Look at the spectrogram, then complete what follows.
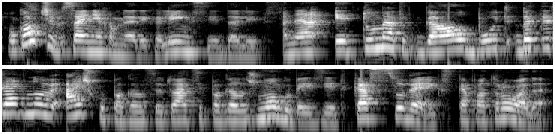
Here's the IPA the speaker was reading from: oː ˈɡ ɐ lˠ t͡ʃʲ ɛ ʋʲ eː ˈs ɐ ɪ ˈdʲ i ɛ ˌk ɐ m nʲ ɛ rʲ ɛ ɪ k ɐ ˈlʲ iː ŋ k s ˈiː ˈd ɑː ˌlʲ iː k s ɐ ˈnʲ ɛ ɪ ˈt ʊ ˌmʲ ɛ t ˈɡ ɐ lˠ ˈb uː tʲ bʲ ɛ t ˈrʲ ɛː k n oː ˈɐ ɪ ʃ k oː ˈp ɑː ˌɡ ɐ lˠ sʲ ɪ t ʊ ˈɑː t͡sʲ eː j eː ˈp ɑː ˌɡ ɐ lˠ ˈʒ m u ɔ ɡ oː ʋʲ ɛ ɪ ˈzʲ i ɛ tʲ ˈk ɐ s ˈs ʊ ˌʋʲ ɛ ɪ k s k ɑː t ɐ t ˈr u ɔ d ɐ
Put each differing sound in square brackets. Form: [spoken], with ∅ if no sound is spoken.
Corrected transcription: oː ˈɡ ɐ lˠ t͡ʃʲ ɛ ʋʲ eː ˈs ɐ ɪ [ˈnʲ] i ɛ ˌk ɐ m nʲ ɛ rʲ ɛ ɪ k ɐ ˈlʲ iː ŋ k s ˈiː ˈd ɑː ˌlʲ iː k s ɐ ˈnʲ ɛ ɪ ˈt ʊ ˌmʲ ɛ t ˈɡ ɐ lˠ ˈb uː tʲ bʲ ɛ t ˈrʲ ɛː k n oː ˈɐ ɪ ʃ k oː ˈp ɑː ˌɡ ɐ lˠ sʲ ɪ t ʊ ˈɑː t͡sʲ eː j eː ˈp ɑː ˌɡ ɐ lˠ ˈʒ m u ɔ ɡ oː ʋʲ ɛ ɪ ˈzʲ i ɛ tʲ ˈk ɐ s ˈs ʊ ˌʋʲ ɛ ɪ k s k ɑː [p] ɐ t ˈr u ɔ d ɐ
